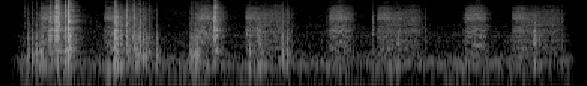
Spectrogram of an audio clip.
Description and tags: An old rocking chair in movement on the wooden floor of an apartment in Montreal.
chair, crack, squeek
